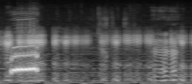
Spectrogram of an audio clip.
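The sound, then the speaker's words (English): A voice mimics a dolphin, starting with a squeaky, bleat-like whistle and then a fast run of high, chattering clicks and chirps, with no talking. “No, he clicks like dolphins.”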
